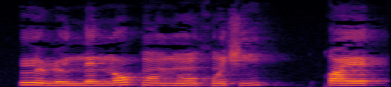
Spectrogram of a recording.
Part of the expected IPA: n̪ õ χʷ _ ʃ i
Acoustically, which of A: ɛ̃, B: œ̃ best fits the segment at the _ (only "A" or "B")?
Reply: A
